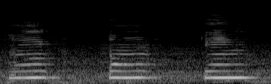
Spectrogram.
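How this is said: The voice has a strongly nasal quality. "a nasal quality"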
